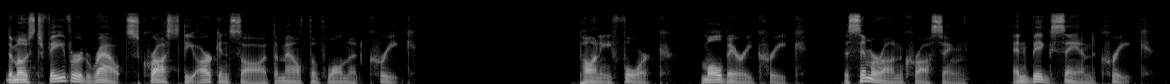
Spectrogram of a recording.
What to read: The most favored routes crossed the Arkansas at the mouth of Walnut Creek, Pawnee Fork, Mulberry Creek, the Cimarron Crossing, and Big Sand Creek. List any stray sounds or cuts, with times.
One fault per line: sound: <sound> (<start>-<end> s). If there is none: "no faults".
no faults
